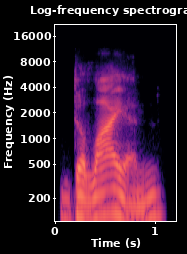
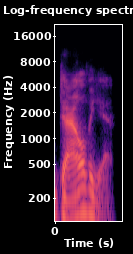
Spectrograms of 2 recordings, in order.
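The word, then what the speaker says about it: Dallion: keeper yeah bro um also Ryan pronounces his last name in this episode The Lion Ryan the lion but I thought it was Ryan dallian I didn't know his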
